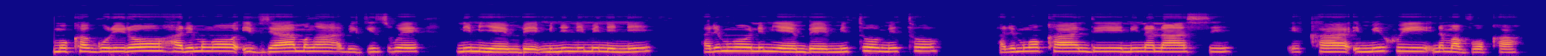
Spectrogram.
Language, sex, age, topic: Rundi, female, 25-35, agriculture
